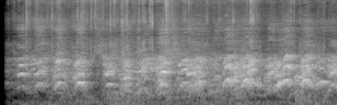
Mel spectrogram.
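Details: Several Belgian Malinois puppies yapping together in quick, overlapping high yips and small barks, a busy irregular chorus of short bursts with no clear pauses between them.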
